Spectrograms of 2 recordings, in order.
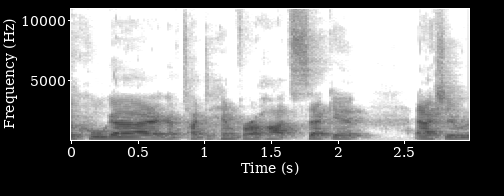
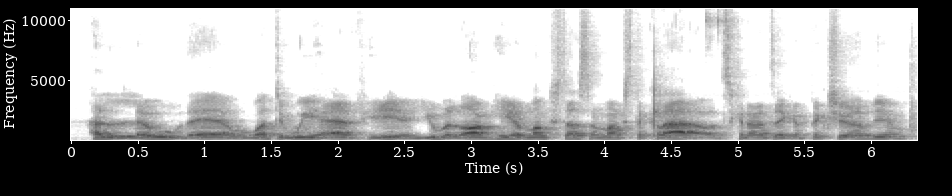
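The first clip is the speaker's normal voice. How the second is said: put-on smooth flirty voice, slower; 2 semitones lower, 3 dB quieter than usual. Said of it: "the smooth guy I, I am, would go like".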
